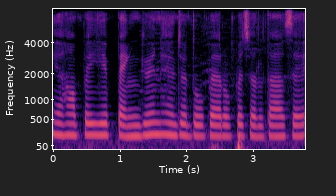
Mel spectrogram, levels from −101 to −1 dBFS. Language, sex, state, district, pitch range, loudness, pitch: Hindi, female, Bihar, Gopalganj, 190-205 Hz, -45 LUFS, 195 Hz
